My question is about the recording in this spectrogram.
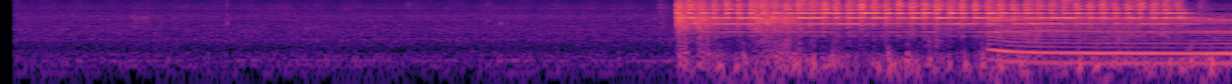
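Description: Racetrack starting-gate bell ringing loudly and steadily, starting abruptly about three and a half seconds in as the gates open. Near the end a long, held pitched tone joins it.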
